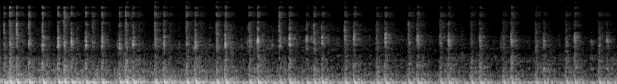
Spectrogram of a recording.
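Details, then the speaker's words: Mini Harley-Davidson chopper V-twin at a cold idle. The speed lifts and sags unevenly because the choke won't hold fully out and creeps back in, so the idle hunts. "So you guys might have noticed the Harley kind of sounds like it's like high RPM, low RPM. So there's a story behind that. For some reason my choke doesn't want to like hold it tight, so like the choke will slide back in and not stay all the way out when I'm first"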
